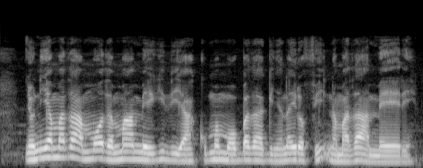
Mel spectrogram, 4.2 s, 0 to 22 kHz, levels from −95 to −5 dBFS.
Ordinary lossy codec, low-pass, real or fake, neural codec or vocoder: none; 9.9 kHz; real; none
